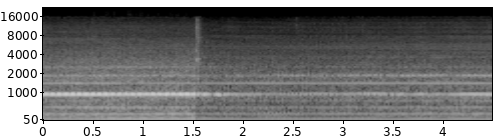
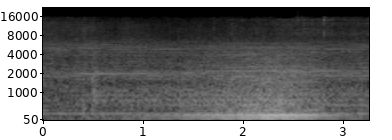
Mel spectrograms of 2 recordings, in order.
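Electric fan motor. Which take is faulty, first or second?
first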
